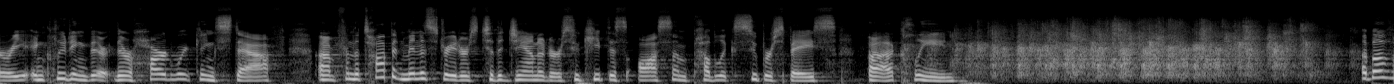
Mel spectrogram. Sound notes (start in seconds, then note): 9.5 applause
